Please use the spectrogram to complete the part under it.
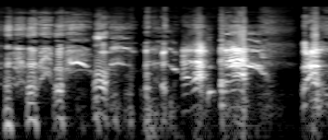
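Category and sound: human body sound, coughing fit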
